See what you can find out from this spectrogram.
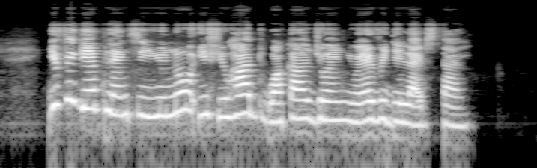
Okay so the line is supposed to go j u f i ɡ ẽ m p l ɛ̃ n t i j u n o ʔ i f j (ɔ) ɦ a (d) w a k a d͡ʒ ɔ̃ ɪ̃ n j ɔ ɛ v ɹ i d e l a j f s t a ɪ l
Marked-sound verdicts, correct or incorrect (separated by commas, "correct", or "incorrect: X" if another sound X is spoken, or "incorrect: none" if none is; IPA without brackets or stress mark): incorrect: u, correct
